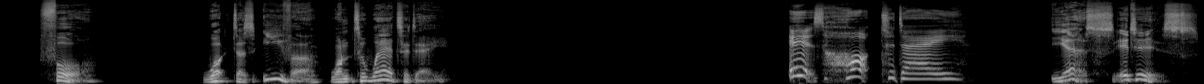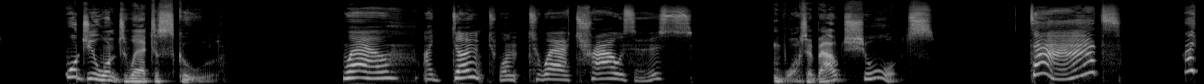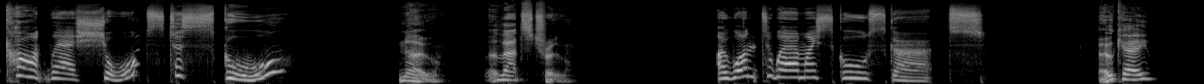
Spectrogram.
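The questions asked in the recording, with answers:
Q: What does Eva want to wear today?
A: her school skirt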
